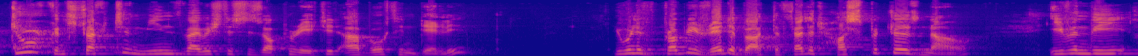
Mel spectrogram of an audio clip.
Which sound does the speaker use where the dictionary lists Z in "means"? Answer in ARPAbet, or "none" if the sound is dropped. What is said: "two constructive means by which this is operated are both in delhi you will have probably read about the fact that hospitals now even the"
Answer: Z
